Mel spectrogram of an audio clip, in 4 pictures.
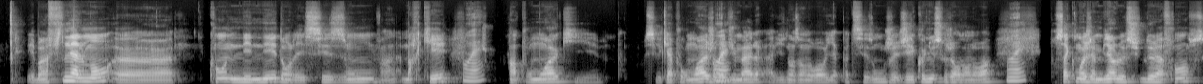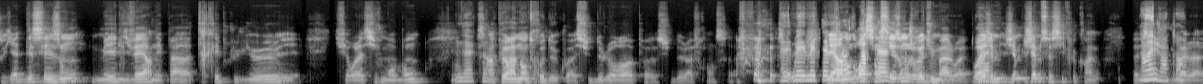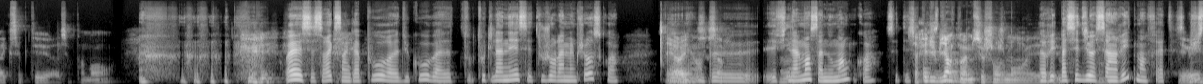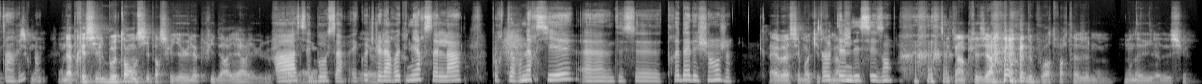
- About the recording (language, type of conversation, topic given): French, podcast, Quelle leçon tires-tu des changements de saison ?
- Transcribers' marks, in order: chuckle; tapping; chuckle; chuckle; laugh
